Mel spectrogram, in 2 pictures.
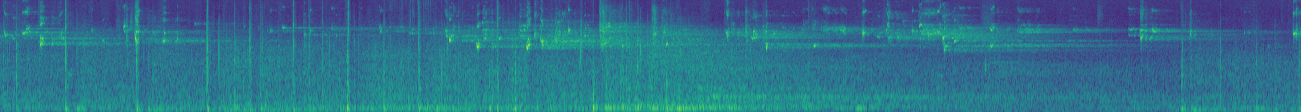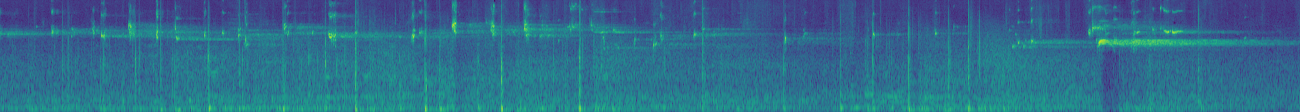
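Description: Basketballs bouncing on a hardwood gym floor in a run of sharp knocks, with many short high sneaker squeaks as players cut and stop, and players' voices calling out.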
